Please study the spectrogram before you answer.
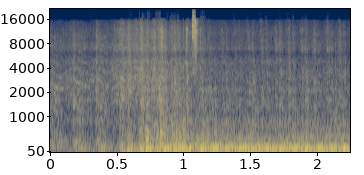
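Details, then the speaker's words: Jeep engine idling lumpy and uneven with a stumbling beat with a meter reading about 14.7 V charging; big-time miss on a cylinder somewhere, owner unsure which, possibly low on fuel; cylinder misfire at idle. "sounds like it's missing on a cylinder yeah big time Big Time missing on a cylinder somewhere"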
